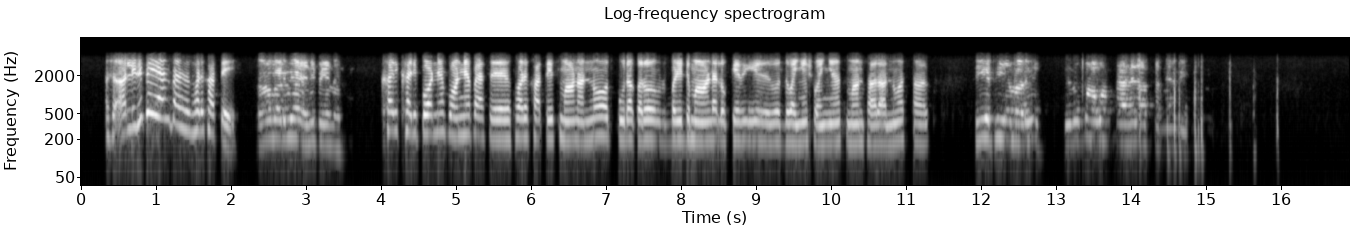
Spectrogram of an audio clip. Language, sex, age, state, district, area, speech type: Dogri, female, 30-45, Jammu and Kashmir, Samba, rural, conversation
